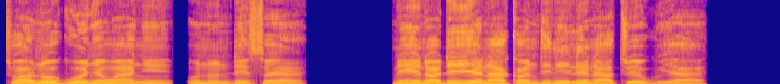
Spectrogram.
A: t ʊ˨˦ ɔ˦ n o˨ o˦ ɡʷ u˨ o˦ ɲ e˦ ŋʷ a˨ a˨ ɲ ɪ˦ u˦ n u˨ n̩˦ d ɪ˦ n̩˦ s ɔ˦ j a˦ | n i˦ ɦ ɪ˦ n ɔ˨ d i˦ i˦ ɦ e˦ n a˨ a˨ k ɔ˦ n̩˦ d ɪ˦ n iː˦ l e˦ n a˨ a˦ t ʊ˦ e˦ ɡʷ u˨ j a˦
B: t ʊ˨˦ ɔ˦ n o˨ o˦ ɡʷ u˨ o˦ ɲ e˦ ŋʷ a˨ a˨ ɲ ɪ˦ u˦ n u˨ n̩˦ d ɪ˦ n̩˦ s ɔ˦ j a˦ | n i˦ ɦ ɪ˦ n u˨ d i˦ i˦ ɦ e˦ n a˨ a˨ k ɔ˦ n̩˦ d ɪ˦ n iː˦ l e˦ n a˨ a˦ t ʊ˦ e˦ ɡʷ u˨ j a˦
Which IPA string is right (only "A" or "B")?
A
